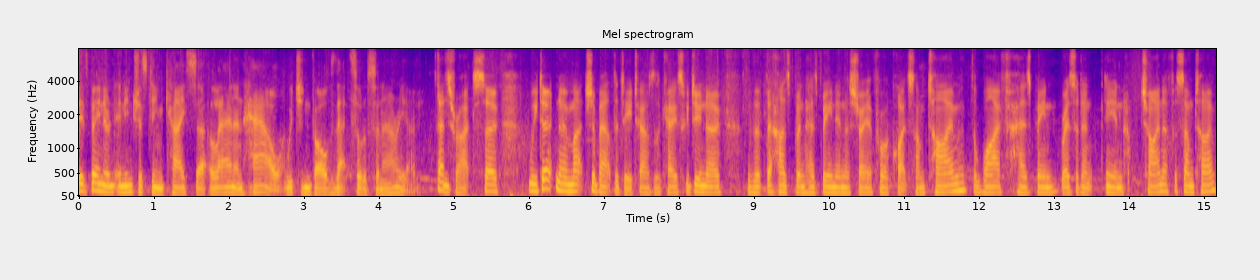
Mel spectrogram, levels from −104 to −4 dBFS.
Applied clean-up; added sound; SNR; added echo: neural separator model SepFormer DNS4.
